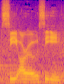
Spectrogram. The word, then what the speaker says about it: Croce: en si si er CRO see my last name is just like Jim Croce though I don't know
